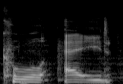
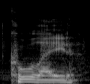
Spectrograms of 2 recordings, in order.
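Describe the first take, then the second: First: There is a gap between the two parts. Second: The two parts run together without a gap. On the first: The speaker calls it wrong. "I like how you put a space between the words there. It's not cool aid" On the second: The speaker calls it right. "It's one word"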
